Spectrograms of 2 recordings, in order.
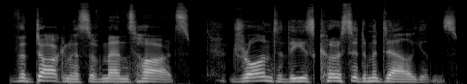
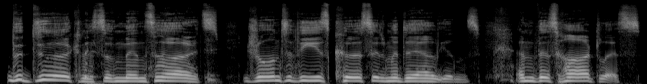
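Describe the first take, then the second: First: It is read in a plain voice. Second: It is read in a put-on Luxord voice.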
